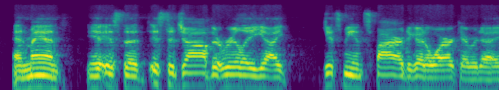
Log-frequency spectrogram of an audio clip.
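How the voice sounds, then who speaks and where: At a fairly quick pace, a man with an Appalachian accent talks at medium pitch with fairly even intonation. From Southwest Virginia. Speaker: state environmental official, geologist. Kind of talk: panel interview.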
